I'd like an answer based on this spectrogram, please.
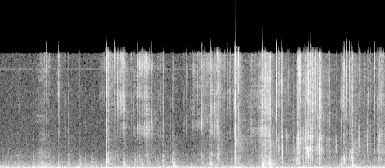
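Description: Packing tape and protective plastic film being peeled off the plastic front of a new window air conditioner: a run of irregular rips and crinkles, starting about a second and a half in.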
